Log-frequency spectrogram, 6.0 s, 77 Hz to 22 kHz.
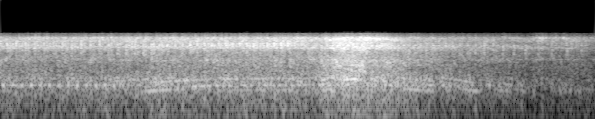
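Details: BMW M50TUB25 engine at idle: fast, light clicking about three to four per second over a quiet idle; cause unknown, owner asking for advice.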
